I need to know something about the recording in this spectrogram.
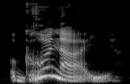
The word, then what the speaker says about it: grenaille: Confit de canard, pommes, grenaille. Confit de canard, pommes, grenaille. Let's try together. Confit de canard, pommes, grenaille. Grenaille, you have the I sound.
